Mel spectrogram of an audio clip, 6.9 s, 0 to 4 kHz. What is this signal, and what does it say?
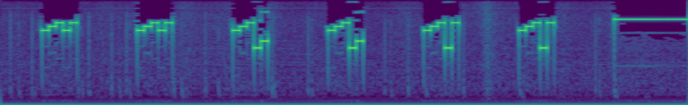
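Five-tone selective call (ZVEI), heard as quick runs of five tones, tones of about 70 ms. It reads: 89080 89080 89035 89035 89030 89030
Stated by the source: Five-tone ZVEI selective call 89084, received by SDR.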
